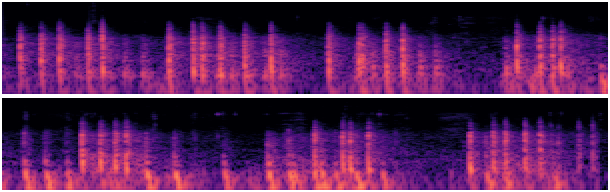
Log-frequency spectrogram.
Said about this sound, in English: Here in this trench, the soldiers keep a sharp eye on the open and thoroughly mined field that separates them from the Russian soldiers. Now and then, they shoot each other.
